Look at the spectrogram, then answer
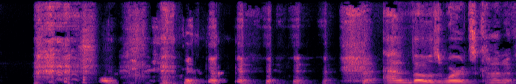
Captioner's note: both laughing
